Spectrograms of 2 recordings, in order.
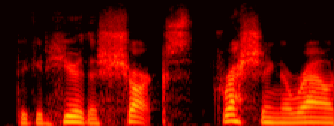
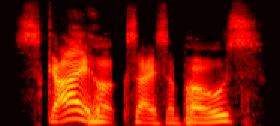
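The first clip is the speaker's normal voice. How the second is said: jeering; 3 semitones higher, 5 dB louder, slower than usual. Acted. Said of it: "jeered the centipede".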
